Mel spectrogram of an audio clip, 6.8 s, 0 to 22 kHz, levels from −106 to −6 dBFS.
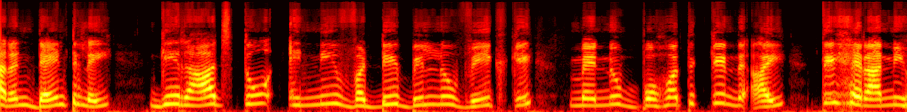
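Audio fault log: Throughout: Opus compression. The speech sounds rough and grainy, with a noisy sheen on voiced sounds. Band energy is kept, but starved detail is likely filled with folded or noise content. Bandwidth stays full, to 20.3 kHz, fitting roughly 24 kbps CELT-mode coding.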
